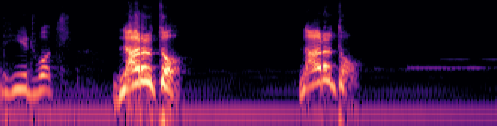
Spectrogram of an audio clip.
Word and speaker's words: Naruto: Uh, I think you'll I think you'll find that it's pronounced Naruto. Naruto.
